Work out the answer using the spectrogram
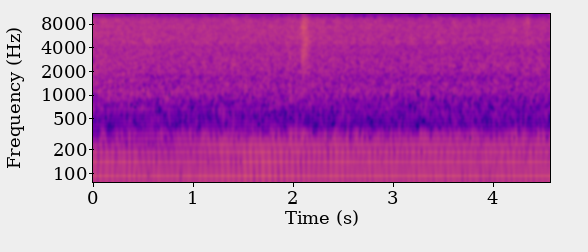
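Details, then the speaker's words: MK4 12v VR6 wagon idling just after a Techtonics 268 cam install, not yet warmed up, raining: steady, even low rumble with no ticking or rattle, running smooth, no marbles. "D mean running smooth it it's not a bucket of bolts so I don't hear marbles that's always fantastic"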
